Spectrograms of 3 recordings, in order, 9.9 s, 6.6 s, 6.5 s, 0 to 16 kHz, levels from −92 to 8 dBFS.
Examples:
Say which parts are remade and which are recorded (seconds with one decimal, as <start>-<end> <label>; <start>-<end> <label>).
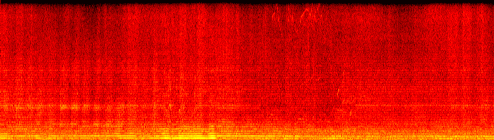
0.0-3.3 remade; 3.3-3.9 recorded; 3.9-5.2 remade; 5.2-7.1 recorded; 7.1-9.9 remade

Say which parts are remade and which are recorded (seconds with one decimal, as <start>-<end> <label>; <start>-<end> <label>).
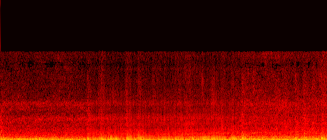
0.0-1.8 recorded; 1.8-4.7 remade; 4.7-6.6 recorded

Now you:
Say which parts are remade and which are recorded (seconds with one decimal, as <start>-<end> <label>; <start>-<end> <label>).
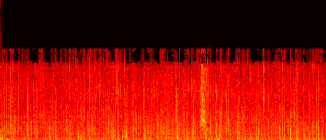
0.0-3.2 remade; 3.2-3.9 recorded; 3.9-6.5 remade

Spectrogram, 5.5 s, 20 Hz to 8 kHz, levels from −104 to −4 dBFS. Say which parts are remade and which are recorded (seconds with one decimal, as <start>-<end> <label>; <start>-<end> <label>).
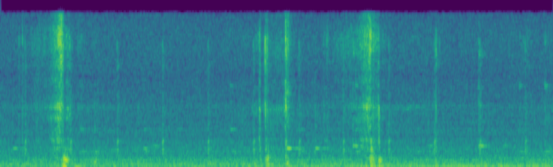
0.0-5.5 recorded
